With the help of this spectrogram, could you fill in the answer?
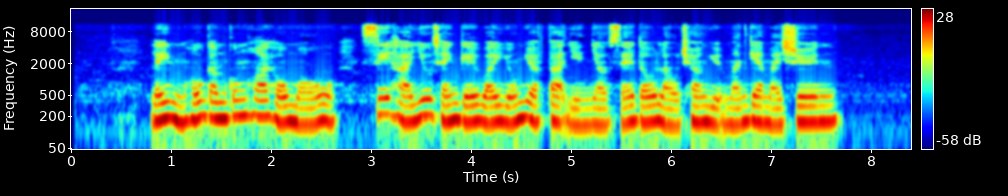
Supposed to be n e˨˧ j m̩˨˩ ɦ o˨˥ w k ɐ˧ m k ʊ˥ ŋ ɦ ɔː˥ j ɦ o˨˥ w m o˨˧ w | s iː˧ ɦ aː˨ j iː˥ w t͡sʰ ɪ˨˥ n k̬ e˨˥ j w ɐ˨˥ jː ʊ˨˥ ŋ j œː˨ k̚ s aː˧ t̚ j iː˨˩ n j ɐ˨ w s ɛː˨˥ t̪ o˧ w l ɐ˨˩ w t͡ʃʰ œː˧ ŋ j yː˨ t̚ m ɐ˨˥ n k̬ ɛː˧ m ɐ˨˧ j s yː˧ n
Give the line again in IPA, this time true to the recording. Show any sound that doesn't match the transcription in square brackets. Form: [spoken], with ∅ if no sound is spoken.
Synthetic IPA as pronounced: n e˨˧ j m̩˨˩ ɦ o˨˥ w k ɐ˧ m k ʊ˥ ŋ ɦ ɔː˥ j ɦ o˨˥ w m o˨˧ w | s [iː˥] ɦ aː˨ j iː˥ w t͡sʰ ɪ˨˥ [ŋ] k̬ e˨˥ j w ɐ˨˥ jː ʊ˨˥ ŋ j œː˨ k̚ [f] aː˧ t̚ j iː˨˩ n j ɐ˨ w s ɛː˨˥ t̪ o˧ w l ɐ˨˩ w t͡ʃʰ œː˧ ŋ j yː˨ t̚ m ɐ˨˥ n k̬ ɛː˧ m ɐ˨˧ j s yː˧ n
